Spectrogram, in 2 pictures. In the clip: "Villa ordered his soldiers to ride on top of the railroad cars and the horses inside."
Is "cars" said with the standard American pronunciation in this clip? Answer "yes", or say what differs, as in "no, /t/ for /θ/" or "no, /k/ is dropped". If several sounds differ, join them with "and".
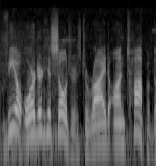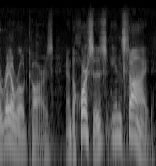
yes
